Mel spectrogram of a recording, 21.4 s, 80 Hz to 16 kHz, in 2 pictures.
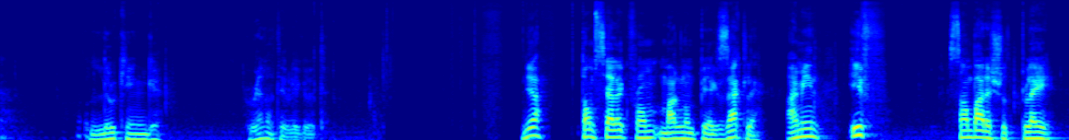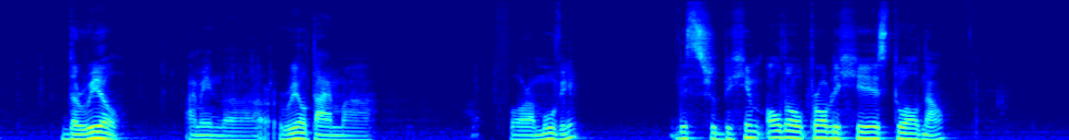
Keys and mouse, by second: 6.6-9.9 ctrl+alt+right drag, 8.1 g, 12.8 1, 15.8-21.3 ctrl+right drag, 18.9 6.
